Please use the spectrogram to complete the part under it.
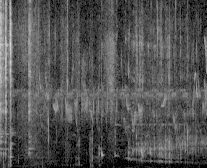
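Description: A man pours liquid from a kettle into a cup.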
